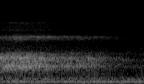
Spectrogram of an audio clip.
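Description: A single soft breath drawn in and let out, a steady airy hiss that slowly fades, quiet and alone.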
